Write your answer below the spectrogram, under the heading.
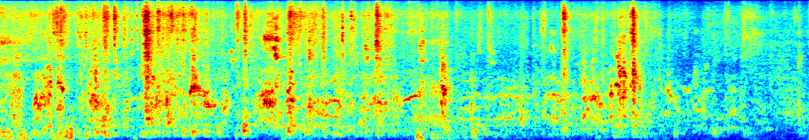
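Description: Domestic poultry clucking and calling at feeding time, with many short taps and clicks among the calls. The sounds thin out near the end.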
